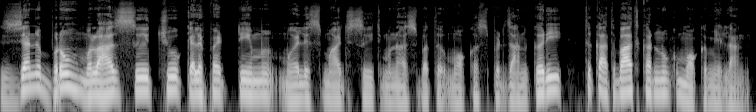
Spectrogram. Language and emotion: Kashmiri, neutral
